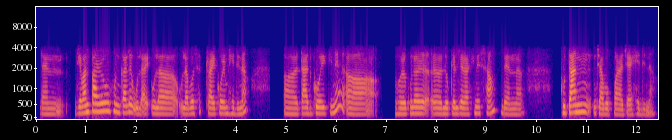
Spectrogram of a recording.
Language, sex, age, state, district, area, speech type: Assamese, female, 18-30, Assam, Udalguri, rural, conversation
